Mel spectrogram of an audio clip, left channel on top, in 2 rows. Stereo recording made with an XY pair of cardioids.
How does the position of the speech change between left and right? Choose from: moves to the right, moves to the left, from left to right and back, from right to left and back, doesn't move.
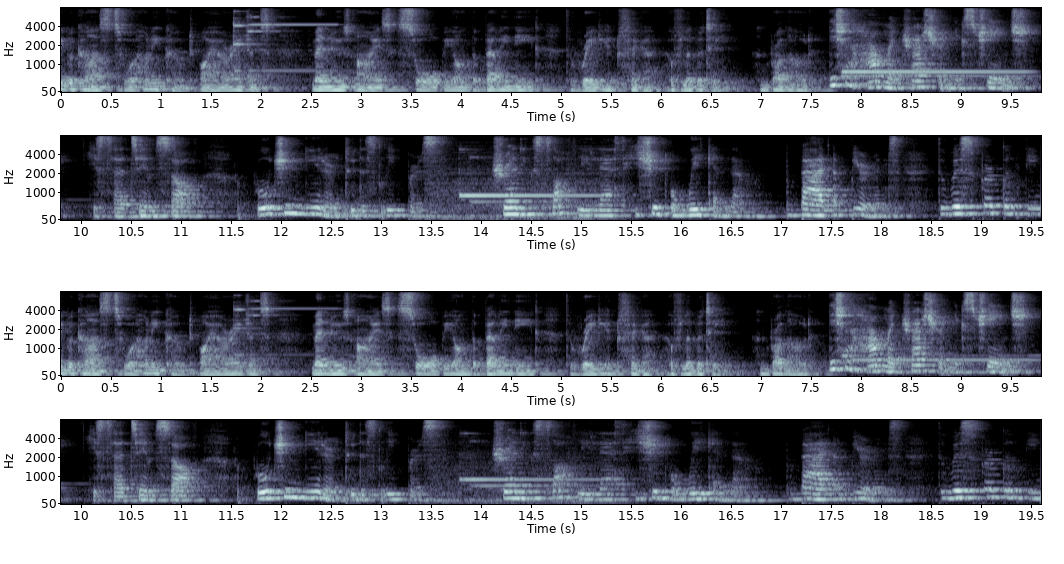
moves to the left.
